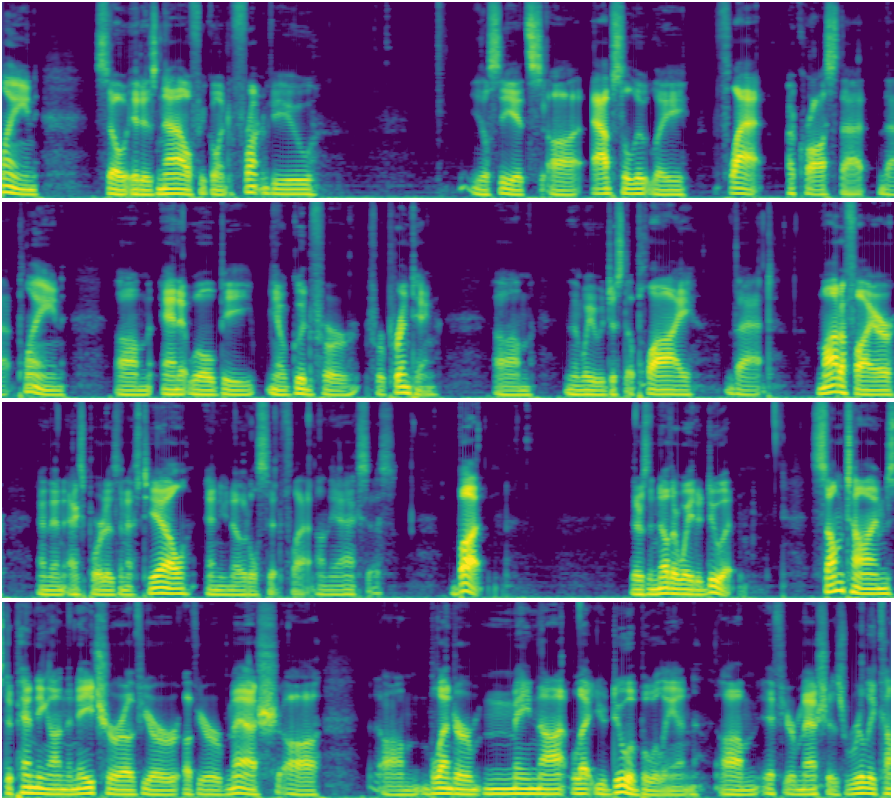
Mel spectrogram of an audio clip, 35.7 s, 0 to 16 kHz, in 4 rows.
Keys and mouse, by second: 3.8 click, 4.6 KP_1, 5.2 click, 6.7-7.7 middle drag, 7.7 click, 9.8 middle click, 10.3-12.8 drag, 12.8 middle click, 23.2-24.8 drag, 29.4-31.3 middle drag, 32.8-34.5 middle drag.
